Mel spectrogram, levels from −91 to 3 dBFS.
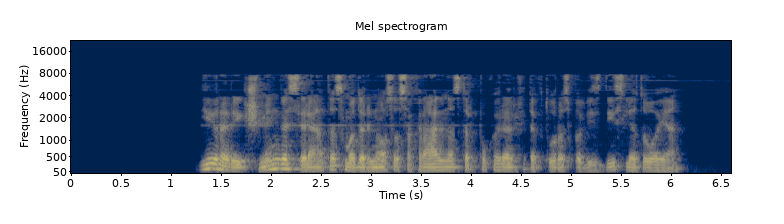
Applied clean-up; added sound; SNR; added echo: neural mask model DeepFilterNet 3.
